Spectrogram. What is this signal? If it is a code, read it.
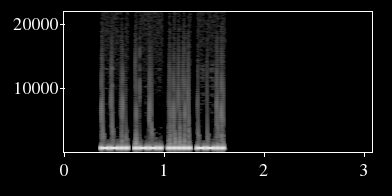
Morse code, heard as a keyed tone, about 50 wpm, 700 Hz. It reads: ZP5Z
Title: DXCC-100 Call Signs - 4 Characters - Repeated 2x - 50wpm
